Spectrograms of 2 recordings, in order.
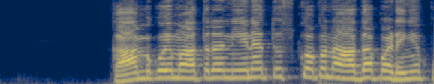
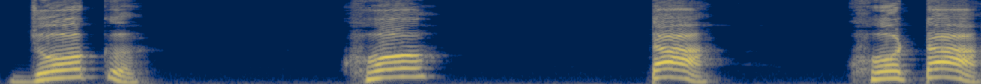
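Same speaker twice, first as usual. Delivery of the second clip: louder, syllable by syllable, then the whole word; syllable drill; 3 dB louder, much slower than usual. Shown as a demonstration. Teacher drilling children aloud on ओ words. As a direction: sound out each syllable and join them. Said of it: "शब्दों को पढ़ते जाना है".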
